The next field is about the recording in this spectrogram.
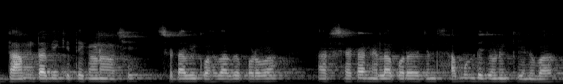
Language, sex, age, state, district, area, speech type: Odia, male, 45-60, Odisha, Boudh, rural, spontaneous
